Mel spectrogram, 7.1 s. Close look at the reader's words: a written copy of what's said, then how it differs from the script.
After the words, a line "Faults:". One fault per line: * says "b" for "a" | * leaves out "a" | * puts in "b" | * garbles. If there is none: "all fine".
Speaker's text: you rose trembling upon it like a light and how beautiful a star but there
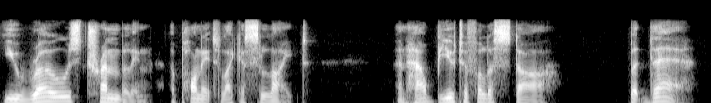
you rose trembling upon it like a light and how beautiful a star but there
Faults:
all fine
